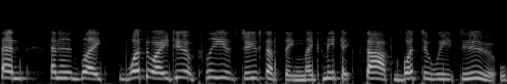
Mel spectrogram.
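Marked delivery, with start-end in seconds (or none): 1.2-5.0 desperate, imploring, begging plea. Recounting how she turns to her leader for help, acting out begging. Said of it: "not screaming, but like begging".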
